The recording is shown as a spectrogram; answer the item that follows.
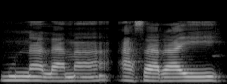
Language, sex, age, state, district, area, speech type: Nepali, female, 60+, West Bengal, Jalpaiguri, rural, spontaneous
